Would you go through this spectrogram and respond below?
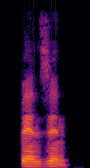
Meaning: gasoline, petrol
- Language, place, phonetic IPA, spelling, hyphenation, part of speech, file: Azerbaijani, Baku, [benˈzin], benzin, ben‧zin, noun, LL-Q9292 (aze)-benzin.wav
